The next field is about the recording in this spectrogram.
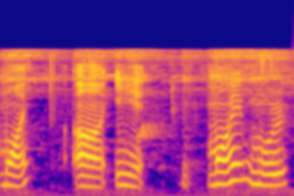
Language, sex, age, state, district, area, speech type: Assamese, female, 18-30, Assam, Morigaon, rural, spontaneous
